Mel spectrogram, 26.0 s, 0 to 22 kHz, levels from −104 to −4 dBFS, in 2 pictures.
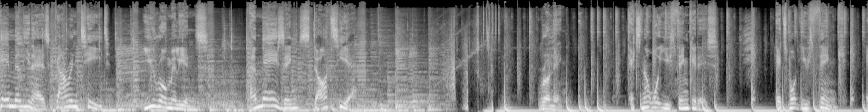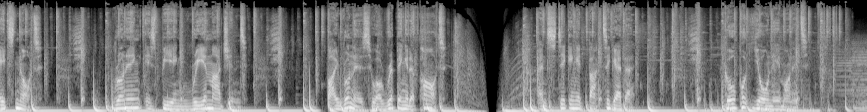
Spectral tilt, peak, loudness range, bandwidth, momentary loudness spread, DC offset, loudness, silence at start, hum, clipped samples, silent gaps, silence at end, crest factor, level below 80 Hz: -4.5 dB/octave; -2 dBFS; 4 LU; over 20 kHz; 10 LU; under 0.1%; -17 LUFS; 0 s; none; under 0.1%; 20.35-20.46 s; 0 s; 14 dB; -22 dBFS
